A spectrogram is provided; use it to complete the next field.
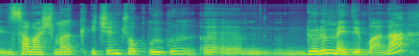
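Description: A woman talks at a very slow pace in a fairly low pitch. There is noticeable background noise. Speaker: radio history program host. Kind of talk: radio talk on history. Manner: halting with many filler sounds.

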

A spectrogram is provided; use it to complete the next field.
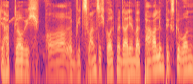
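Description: A man speaks at a moderate pace with a dark, mellow tone. His pitch sits fairly low. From eastern Hesse, Fulda. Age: 60s. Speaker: sports journalist. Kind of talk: interview. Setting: at his home.

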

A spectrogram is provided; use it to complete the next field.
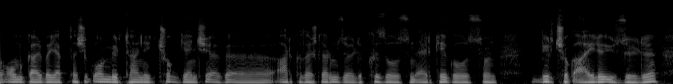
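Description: A man's fairly low voice at a moderate pace, on a very clean recording with a silent background. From Germany, Turkish family. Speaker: professional boxer. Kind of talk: interview. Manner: hesitant, many fillers.

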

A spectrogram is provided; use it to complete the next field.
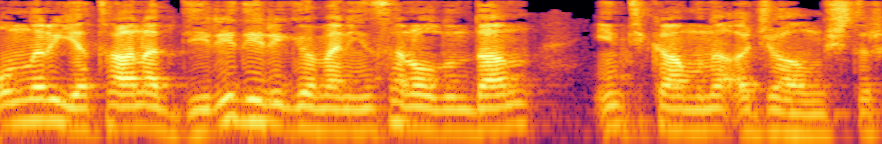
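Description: At a fairly quick pace, a man with an unremarkable speaking voice talks with ordinary pitch variation. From Ankara, Turkey. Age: 60s. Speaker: columnist. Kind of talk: reading aloud a personal essay.

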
